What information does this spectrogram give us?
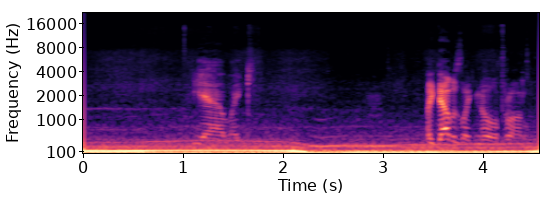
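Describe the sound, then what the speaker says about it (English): A Ram TRX pickup truck drifting in a donut, its engine droning loudly and steadily, then dropping in pitch as the throttle eases, while someone talks over the engine noise. "like that was like no throttle and I was drifting"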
